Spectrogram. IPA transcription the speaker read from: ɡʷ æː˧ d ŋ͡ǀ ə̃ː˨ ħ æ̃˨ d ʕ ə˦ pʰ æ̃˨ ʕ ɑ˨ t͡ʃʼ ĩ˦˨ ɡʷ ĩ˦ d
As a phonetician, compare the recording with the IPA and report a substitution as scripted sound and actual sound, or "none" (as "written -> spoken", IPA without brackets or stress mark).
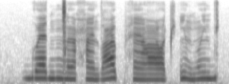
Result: none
